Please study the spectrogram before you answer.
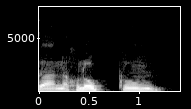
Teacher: فإن سكنت قبل القاف كما في نخلقكم فأجمع على إدغامها، إلا أنه اختلف في إبقاء صفة الاستعلاء، فبالإدغام التام أخذت داني نخلقكم، كاف واحدة مشددة بدون أي، خلاص أهملنا القاف خالص. وبإبقاء الاستعلاء أخذ مكي، إدغام نقص نخلقكم. والكاف يجب التحفظ ببيانها، إذا لحقها حرف استعلاء نحو كطي.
